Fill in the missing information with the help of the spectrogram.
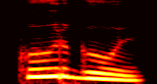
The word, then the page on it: ಕೂರ್ಗೋಲ್: kūrgōl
